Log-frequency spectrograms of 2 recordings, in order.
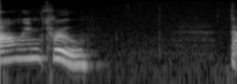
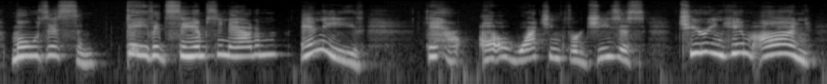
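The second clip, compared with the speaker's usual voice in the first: excited; 7 semitones higher than usual. Acted. Lazarus lists cheering heroes.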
